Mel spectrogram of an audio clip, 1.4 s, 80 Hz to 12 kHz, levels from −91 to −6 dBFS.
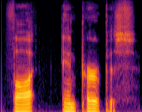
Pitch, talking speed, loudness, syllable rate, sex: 110 Hz, 125 wpm, -19 LUFS, 4.9 syllables/s, male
